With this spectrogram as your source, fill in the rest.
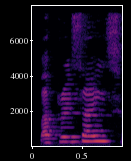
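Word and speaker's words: précis: r i c i so those who are uh pronouncing it about those who know this as precise writing let me tell you you people are also correct it's not an incorrect pronunciation writing basic rules something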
